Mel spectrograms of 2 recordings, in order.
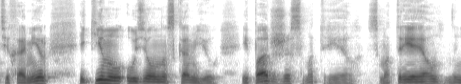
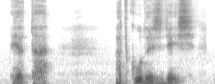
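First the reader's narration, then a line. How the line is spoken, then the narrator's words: Hoarse. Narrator (Russian): хрипло сказал он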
